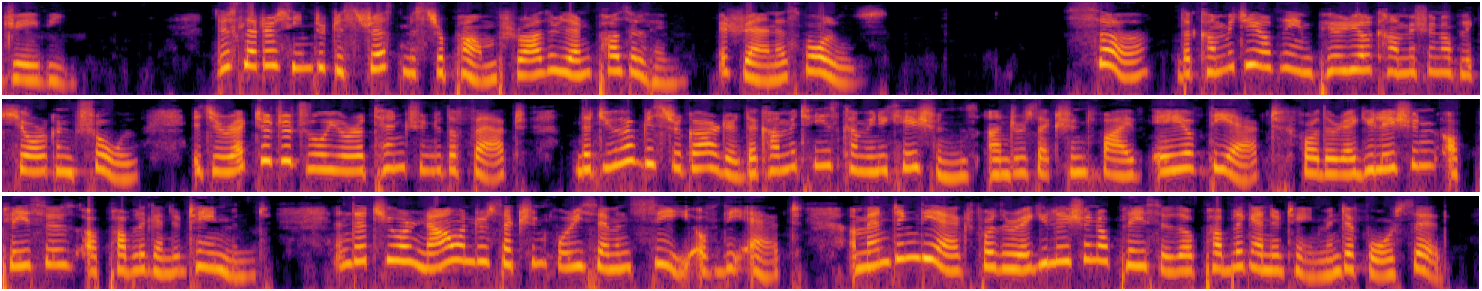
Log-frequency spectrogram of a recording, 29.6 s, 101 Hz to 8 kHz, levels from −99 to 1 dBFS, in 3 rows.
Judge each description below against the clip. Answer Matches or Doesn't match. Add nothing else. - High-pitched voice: Matches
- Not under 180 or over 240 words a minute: Doesn't match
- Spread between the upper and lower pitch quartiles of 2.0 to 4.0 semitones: Doesn't match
